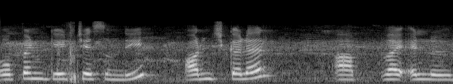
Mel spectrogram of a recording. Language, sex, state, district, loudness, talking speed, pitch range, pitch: Telugu, female, Andhra Pradesh, Manyam, -17 LUFS, 120 wpm, 225-260 Hz, 240 Hz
